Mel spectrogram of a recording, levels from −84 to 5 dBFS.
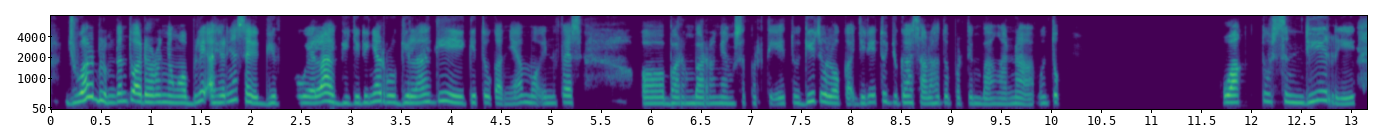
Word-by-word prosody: jual 270 - +5
belum 245 -6 0
tentu 260 +3 +5
ada 245 - +4
orang 230 0 0
yang 215 - -2
mau 210 - +3
beli. 220 +7 -2
Akhirnya 220 +9 +3
saya 230 -6 +5
giveaway 205 +2 -3
lagi, 215 -4 +5
jadinya 220 +5 +1
rugi 220 -1 -1
lagi, 225 0 +1
gitu 215 0 -4
kan 185 -3 -4
ya. 185 +4 -4
Mau 215 -2 -6
inves, 205 +2 -2 0.6
eee, 195 0 -1
barang-barang 195 0 -4
yang 190 -1 -6
seperti 195 -3 -6
itu 205 0 -9
gitu 255 0 +1
loh, 200 -3 0
Kak. - - -6
Jadi 200 +3 -2
itu - - -3
juga 215 0 0
salah 190 0 -2
satu 205 -1 -9
pertimbangan. 180 -2 -8
Nah, 185 -4 -3
untuk 200 +3 -4 1.7
waktu 230 +3 +3
sendiri, 220 -4 0
210 Hz, 175 wpm, -26 LUFS, 195-230 Hz, 1.7 s, jual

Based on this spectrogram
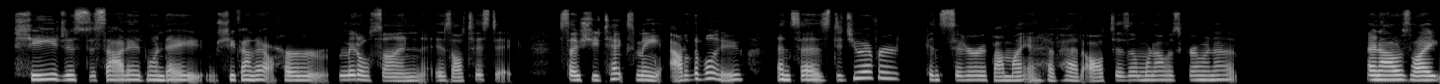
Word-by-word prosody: she 225 +2 +2
just 215 0 +2
decided 210 +1 +1
one 210 -1 +2
day 105 - +1 0.2
she 210 - -2
found 210 0 +2
out 210 -2 0
her 200 -1 0
middle 215 0 +2
son 175 0 -2
is 190 0 -4
autistic 225 - -4 0.5
so, 205 -1 +3
she 205 0 -2
texts 250 0 -3
me 200 -3 +2
out 185 - +3
of 210 - -5
the 255 - -1
blue 230 -4 0 0.4
and 220 -3 +3
says, 210 -3 +1
"Did 205 +2 -7
you 285 - +2
ever 290 -2 0 0.3
consider 205 -1 -1
if 205 - -4
I 185 0 +1
might 190 +1 0
have 185 -1 -5
had 190 -2 -2
autism 195 +3 -2
when 205 - 0
I 205 - -1
was 205 -1 -5
growing 210 0 -1
up?" 220 0 -2 1.3
And 215 0 +7
I 210 0 +8
was, 215 -1 +3
like, 200 0 +5
205 Hz, 175 wpm, -23 LUFS, 195-215 Hz, 1.3 s, I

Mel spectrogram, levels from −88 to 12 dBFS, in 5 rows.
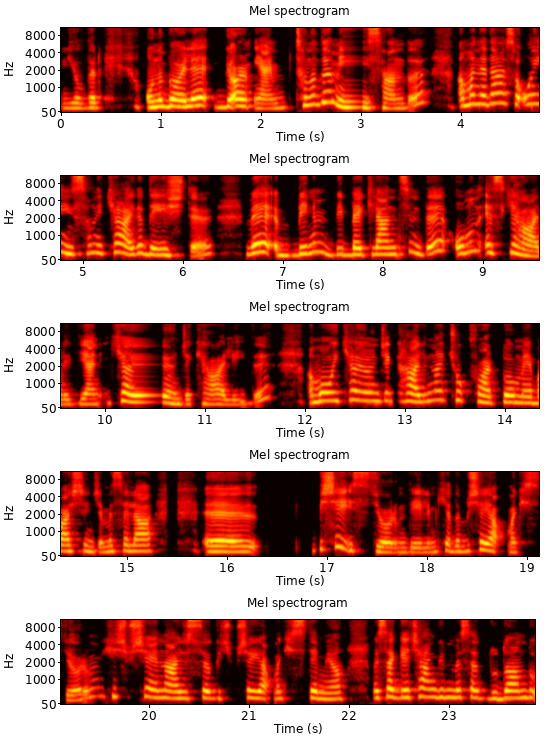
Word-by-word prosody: yıldır 195 +1 -3 0.4
onu 240 +3 +4
böyle 275 +3 +9
gör 260 +4 +5
yani 185 +2 -3
tanıdığım 340 +6 +1
insandı 215 - 0 0.4
ama 295 +6 +1
nedense 370 0 0
o 315 +4 -3
insan 305 -2 -1
2 305 +3 -4
ayda 290 -3 +1
değişti 245 +4 -1 0.3
ve 310 +5 +8 0.2
benim 270 +6 -2
bir 245 -3 -5
beklentim 260 +3 0
de 275 +3 +4 0.2
onun 330 +8 -1
eski 320 +1 0
haliydi, 195 -5 -1
yani, 195 -1 -2
2 270 +8 -1
ay 265 -1 +4
önceki 205 -4 -3
haliydi 190 - -6 0.4
ama 285 +5 +2
o 325 - +1
2 325 +3 -4
ay 350 - 0
önceki 310 -2 -5
halinden 305 +4 0
çok 345 -1 -8
farklı 265 -3 +2
olmaya 245 -2 -1
başlayınca 230 -4 -1
mesela, 225 +2 -2 0.5
eee, 210 -1 +5 0.6
bir - - -5
şey 380 +6 0
istiyorum 190 -7 -2
diyelim 185 0 -8
ki 210 +6 -6
ya 225 - -8
da 215 -1 -6
bir 225 - -7
şey 275 +5 +3
yapmak 190 -7 -3
istiyorum. 190 +7 -6
Hiçbir 330 +1 -7
şeye 320 -3 -2
enerjisi 260 -1 +1
yok, 265 -1 +1
hiçbir 255 0 -12
şey 285 -1 -1
yapmak 255 -1 -3
istemiyor. 245 -3 -1 0.3
Mesela 275 +3 +3
geçen 300 +2 -1
gün, 295 0 -3
mesela, 290 -1 -2
dudağımda 275 +3 +1
260 Hz, 160 wpm, -19 LUFS, 220-300 Hz, 0.6 s, böyle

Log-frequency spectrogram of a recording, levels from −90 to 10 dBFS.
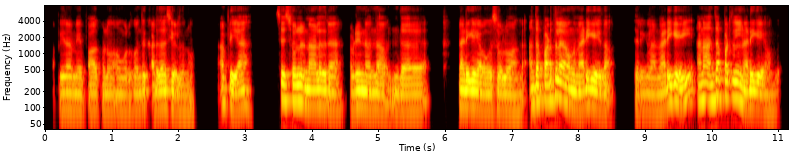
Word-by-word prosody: "அபிராமிய 95 -1 -3
பார்க்கனும். 90 0 -5
அவங்களுக்கு 90 0 -6
வந்து - - -3
கடுதாசி 105 +2 0
எழுதனும். 90 0 -8 0.4
அப்டியா? 100 +1 +2 0.6
சரி 140 - +3
சொல்லு 135 0 +4
நான் 110 0 +2
எழுதுறேன்." 100 -4 +1 0.2
அப்டின்னு 105 +1 +2
வந்து 95 -1 -1 0.2
இந்த 90 0 -1 0.9
நடிகை 105 0 +6
அவங்க 90 -1 -1
சொல்வாங்க. 90 -1 -2
அந்த 130 +4 +4
படத்துல 135 +3 +4
அவங்க 110 -3 +3
நடிகை 110 -1 +3
தான். - - -8 0.3
சரிங்களா, 95 -1 -5
நடிகை, 130 +7 +4 0.2
ஆனா 140 +2 +1
அந்த 155 - +2
படத்துல 155 -3 +2
நடிகை 105 -1 +3
அவுங்க. 90 +3 -12
100 Hz, 155 wpm, -23 LUFS, 90-115 Hz, 0.9 s, நடிகை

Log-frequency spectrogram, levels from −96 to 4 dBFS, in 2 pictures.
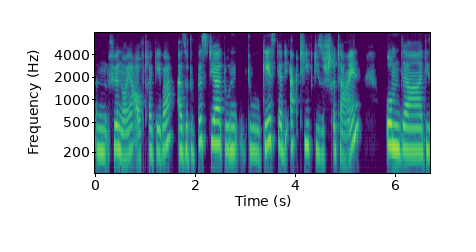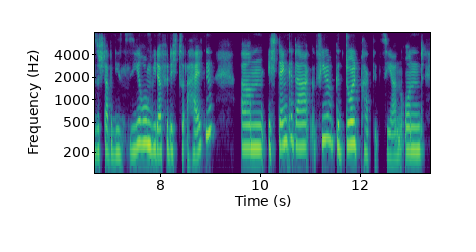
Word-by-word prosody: n 205 -2 -3
für 230 -1 +1
neue 200 +3 -2
Auftraggeber 210 - -3
also, 215 0 0
du 210 - -10
bist 280 +1 -1
ja 255 -1 +6
du 225 -3 -5
n 215 0 -3 0.2
du 210 -2 -6
gehst 275 +3 +3
ja 230 - +1
d - - -8
aktiv 245 0 0
diese 195 -3 -6
Schritte 210 -2 -1
ein, 195 - +2 0.6
um 235 -2 +6
da 210 -1 +1
diese 205 -1 -5
Stabilisierung 220 +5 +1
wieder 210 -2 +3
für 230 +3 -7
dich 210 0 -4
zu - - -6
erhalten. 215 - 0 0.7
Ähm, 230 0 +2
ich 230 0 -2
denke 270 +4 +3
da 240 0 +1 0.2
viel 290 -1 0
Geduld 245 +2 +5
praktizieren 185 -2 -9
und, 215 0 -1
220 Hz, 155 wpm, -23 LUFS, 210-245 Hz, 0.7 s, ja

